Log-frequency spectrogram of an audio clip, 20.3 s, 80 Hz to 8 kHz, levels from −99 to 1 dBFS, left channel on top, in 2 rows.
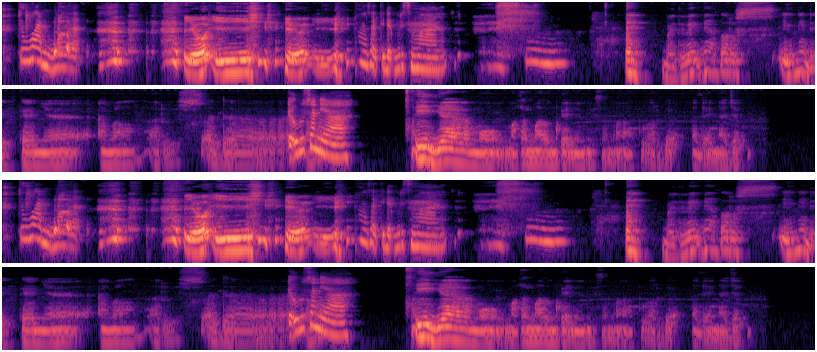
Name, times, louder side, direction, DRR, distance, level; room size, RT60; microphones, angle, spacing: voice 1, 0.2-1.0 3.9-4.1 4.5-5.6 6.2-6.7 13.7-14.5, left 4 dB, 55° left, 0.7 m, -33 dB
voice 2, 1.2-1.7 2.0-4.3 5.1-5.5 5.9-7.1 7.8-8.0 8.3-13.7 14.1-14.2 15.3-19.4, left 1 dB, 85° left, 2.6 m, -32 dB
12.0 x 7.2 x 3.8 m
head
